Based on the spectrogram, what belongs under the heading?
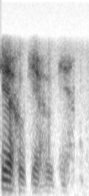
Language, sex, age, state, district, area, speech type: Assamese, male, 45-60, Assam, Majuli, urban, conversation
